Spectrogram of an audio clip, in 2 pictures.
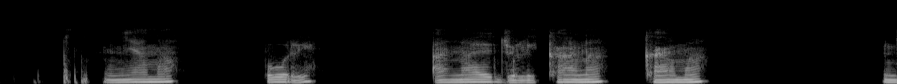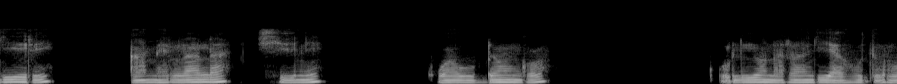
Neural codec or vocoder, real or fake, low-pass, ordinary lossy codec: codec, 16 kHz in and 24 kHz out, 2.2 kbps, FireRedTTS-2 codec; fake; 5.4 kHz; MP3, 32 kbps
